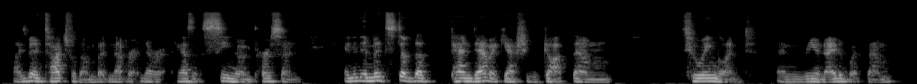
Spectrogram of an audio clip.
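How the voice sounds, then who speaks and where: A man talks at a fairly quick pace at medium pitch, with fairly even intonation. His voice is somewhat breathy. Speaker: poet and activist. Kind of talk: panel discussion.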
